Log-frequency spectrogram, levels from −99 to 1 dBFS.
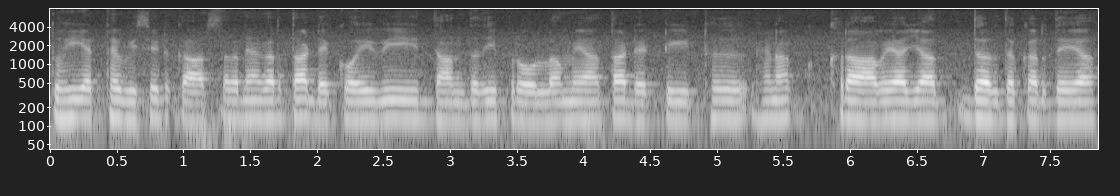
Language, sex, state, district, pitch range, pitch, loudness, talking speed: Punjabi, male, Punjab, Kapurthala, 125-130 Hz, 125 Hz, -18 LUFS, 175 wpm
